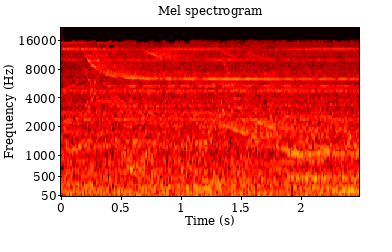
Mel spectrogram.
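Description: Experimental synthesizer noise music: a dense, steady wash of noise and hum with tones sliding in pitch. A high tone glides down just after the start and then holds.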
